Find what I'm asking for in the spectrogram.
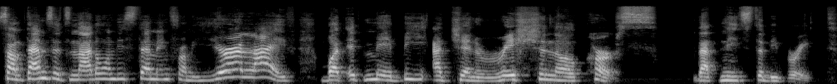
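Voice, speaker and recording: With a normal speaking voice, a woman talks at a fairly slow pace and a fairly high pitch with lively intonation. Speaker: spiritual energy practitioner. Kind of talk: live stream talk. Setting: live online broadcast.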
